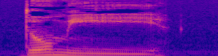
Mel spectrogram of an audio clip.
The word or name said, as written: domi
